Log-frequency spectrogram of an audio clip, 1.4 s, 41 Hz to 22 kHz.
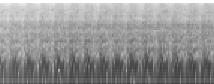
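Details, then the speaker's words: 1996 Suzuki RF900R, previously running only on brake cleaner: lumpy, pulsing idle, about eight throbs a second, surging rather than settling; running rough, owner suspects carburettor problems needing cleaning. "She's running because you can hear. She's like uh not uh in good position. Probably there are some good problem in the carburetors."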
